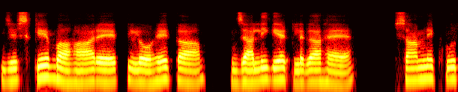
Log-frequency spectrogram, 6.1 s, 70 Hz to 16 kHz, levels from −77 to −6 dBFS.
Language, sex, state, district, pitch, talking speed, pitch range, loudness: Hindi, male, Rajasthan, Bikaner, 135 Hz, 120 wpm, 125-145 Hz, -17 LUFS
